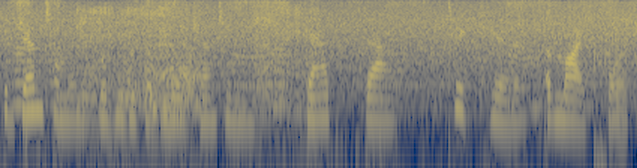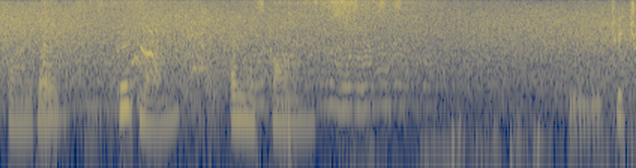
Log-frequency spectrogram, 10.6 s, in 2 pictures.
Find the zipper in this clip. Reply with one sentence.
You can hear the zipper from 0.6 to 2.7 s and from 5.8 to 7.8 s.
